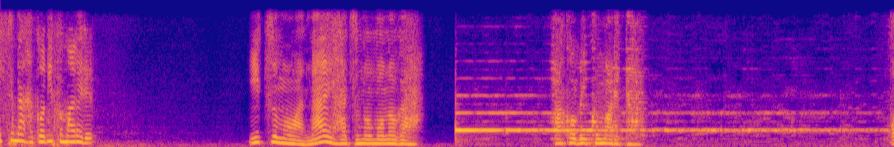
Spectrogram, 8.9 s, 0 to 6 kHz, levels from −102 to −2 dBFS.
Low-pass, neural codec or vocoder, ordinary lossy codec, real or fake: 5.4 kHz; codec, 44.1 kHz, 3.4 kbps, Pupu-Codec; none; fake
